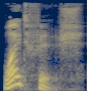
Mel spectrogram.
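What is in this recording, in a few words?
"whitefish", British English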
